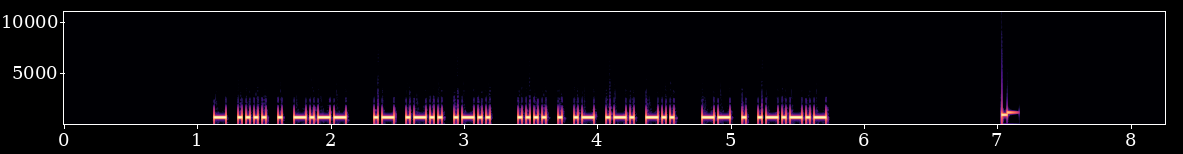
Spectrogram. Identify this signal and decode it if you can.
Morse code, heard as a keyed tone, about 40 wpm, 700 Hz. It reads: THEY ALL HEARD ME.
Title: Sentences from Top 400 Words 40wpm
